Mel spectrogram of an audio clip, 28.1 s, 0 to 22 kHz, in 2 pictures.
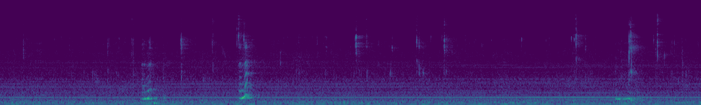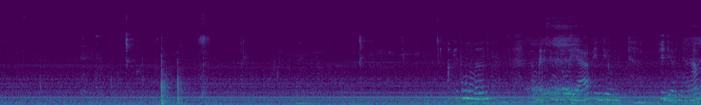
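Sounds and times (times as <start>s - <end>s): wet chewing and mouth clicks: 0.0s - 17.2s, 18.1s - 23.2s
steady hum: 0.0s - 28.0s.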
